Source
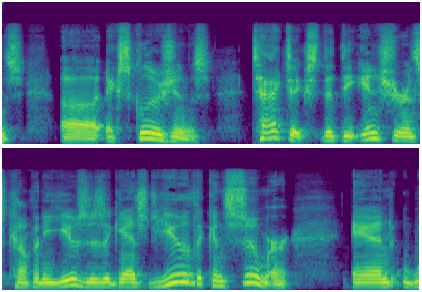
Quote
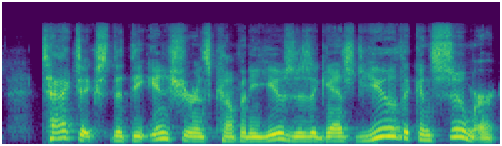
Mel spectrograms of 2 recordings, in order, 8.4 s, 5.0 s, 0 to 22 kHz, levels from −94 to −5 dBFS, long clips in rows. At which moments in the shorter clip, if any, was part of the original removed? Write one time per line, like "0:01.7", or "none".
none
